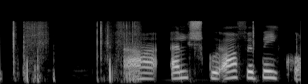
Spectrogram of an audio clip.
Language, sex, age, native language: Icelandic, female, 10, Icelandic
